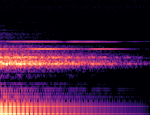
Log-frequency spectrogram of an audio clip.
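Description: Tail of an outro logo sting: a deep bass boom with a ringing, sonar-like chord of high tones over it, fading away and gone about one and a half seconds in.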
